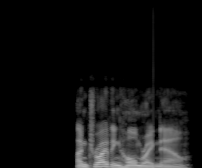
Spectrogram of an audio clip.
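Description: A man speaks calmly in a short phrase.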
